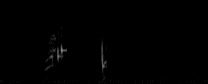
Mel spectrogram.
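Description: Near silence: room tone, broken by a brief faint high-pitched sound about half a second in and a single soft click about a second in.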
